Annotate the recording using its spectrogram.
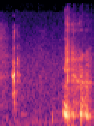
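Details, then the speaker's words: Brief high squeak followed by a short voiced burst: a small, high-pitched sneeze from a woman, called cute and unlike a normal human sneeze. "it's cute it's not normal human sneeze"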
